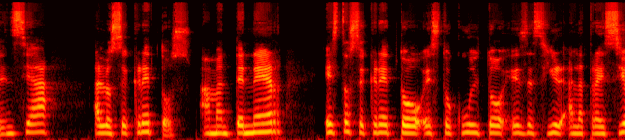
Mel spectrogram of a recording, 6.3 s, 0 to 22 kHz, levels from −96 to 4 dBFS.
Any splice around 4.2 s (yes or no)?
no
